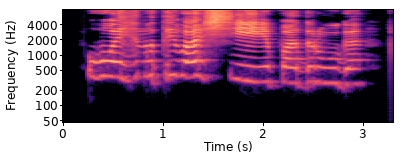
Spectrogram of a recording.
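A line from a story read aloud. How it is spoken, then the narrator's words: Laughing. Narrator (Russian): продолжал смеяться Шурочка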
